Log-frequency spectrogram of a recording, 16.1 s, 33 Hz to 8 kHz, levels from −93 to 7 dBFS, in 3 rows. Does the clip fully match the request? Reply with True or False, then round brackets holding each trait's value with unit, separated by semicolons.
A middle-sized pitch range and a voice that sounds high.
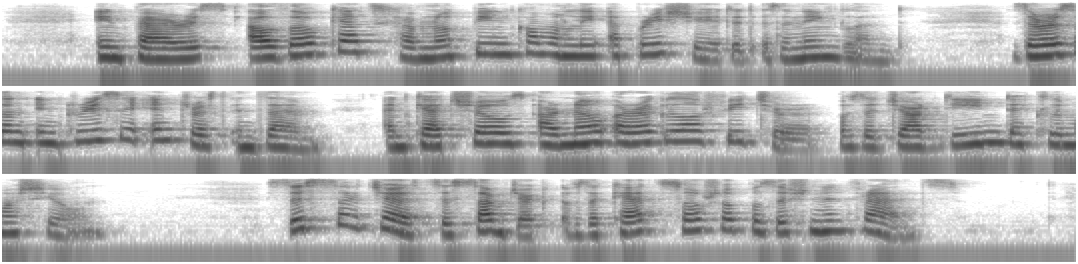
True (4.3 semitones; 230 Hz)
